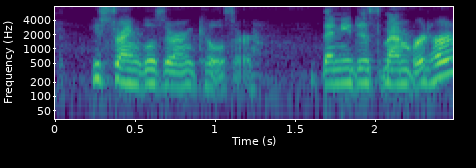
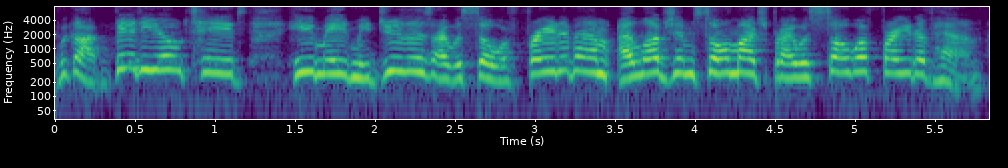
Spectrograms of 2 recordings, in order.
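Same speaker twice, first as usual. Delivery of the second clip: higher, whiny mock-pitiful voice; mock victim; 6 semitones higher than usual. Carla testifying to police, hammed-up mock pitiful voice. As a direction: play the poor frightened wife, hammed-up. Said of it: "She's like".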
